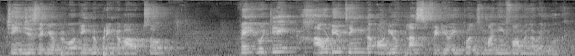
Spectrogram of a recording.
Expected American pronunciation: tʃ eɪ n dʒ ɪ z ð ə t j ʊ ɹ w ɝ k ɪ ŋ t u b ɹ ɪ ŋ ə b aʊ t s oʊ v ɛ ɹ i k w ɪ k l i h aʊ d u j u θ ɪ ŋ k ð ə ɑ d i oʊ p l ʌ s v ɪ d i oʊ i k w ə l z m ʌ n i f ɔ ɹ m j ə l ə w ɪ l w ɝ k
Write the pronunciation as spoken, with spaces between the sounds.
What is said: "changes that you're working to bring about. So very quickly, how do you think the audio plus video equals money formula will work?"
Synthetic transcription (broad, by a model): tʃ eɪ n dʒ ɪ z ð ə t j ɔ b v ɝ k ɪ ŋ t u b ɹ ɪ ŋ ə b aʊ t s oʊ v ɛ ɹ i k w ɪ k l i h aʊ d u j u t ɪ ŋ k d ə ɑ d i oʊ p l ʌ s v ɪ d i oʊ i k w ə l z m ʌ n i f ɔ ɹ m j ə l ə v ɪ l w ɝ k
